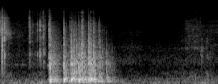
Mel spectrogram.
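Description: A brief clatter and knocking of objects being handled on a table, about half a second long, starting about half a second in, as small items are put down and a wooden box is picked up.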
